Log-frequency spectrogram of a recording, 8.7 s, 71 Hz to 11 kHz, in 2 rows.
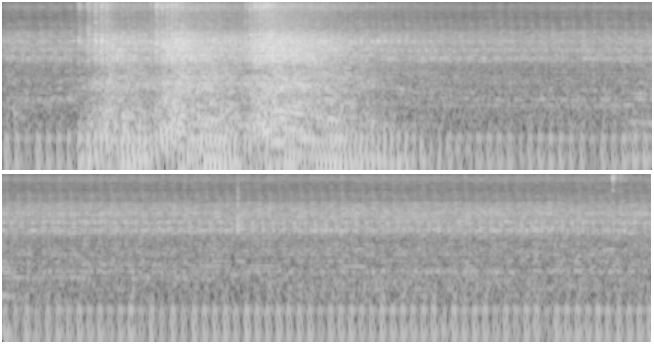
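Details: Honda Beat FI scooter that won't electric-start and has a dead speedometer but kick-starts; running with the battery disconnected: a short rev blip, then a steady, even idle with no knocks. Charging measures a good 13–14 V, relay pin 4 is OK, and the battery is the fault.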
